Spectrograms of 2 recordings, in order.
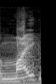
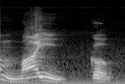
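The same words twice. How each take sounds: First: Said in the usual way. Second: "माइक" stretched slowly on its vowel glide; drawn-out demo. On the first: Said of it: "तो माइक में केवल एक syllable है". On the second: Shown as a demonstration. Teacher showing Mike has one vowel sound, drawn-out demo. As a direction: draw out the "माइ", then close on "क". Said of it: "ऐसे".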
